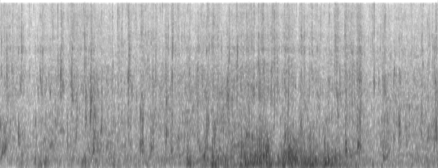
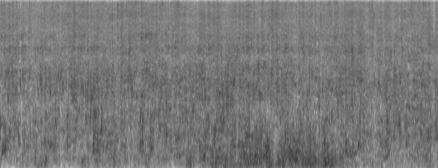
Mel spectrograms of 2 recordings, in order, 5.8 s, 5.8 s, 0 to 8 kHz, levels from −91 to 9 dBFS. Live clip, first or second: first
